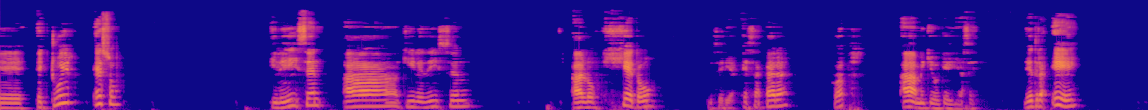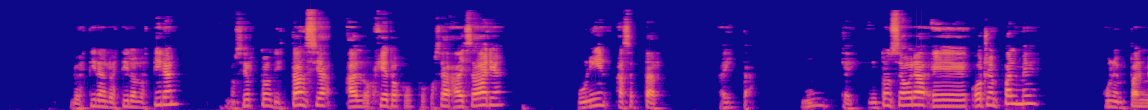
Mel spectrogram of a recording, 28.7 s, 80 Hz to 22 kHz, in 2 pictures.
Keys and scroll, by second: 0.3 e, 12.9 e.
